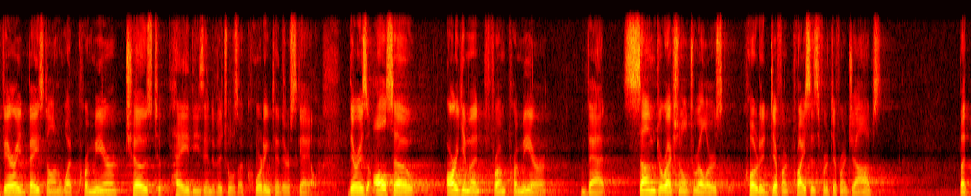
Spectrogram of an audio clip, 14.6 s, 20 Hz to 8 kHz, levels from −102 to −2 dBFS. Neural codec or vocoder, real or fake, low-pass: none; real; 7.2 kHz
